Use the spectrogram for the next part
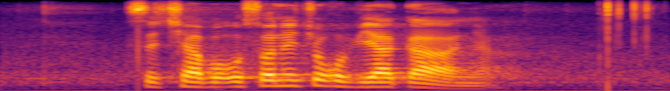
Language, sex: Northern Sotho, male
